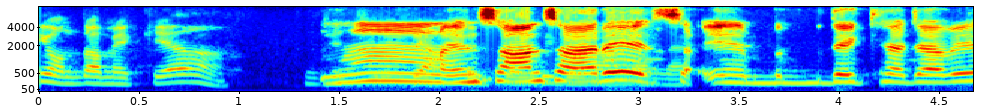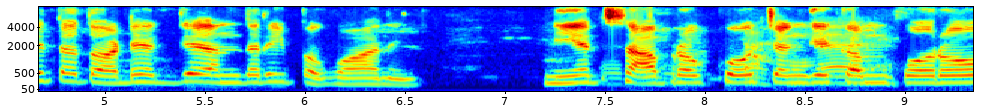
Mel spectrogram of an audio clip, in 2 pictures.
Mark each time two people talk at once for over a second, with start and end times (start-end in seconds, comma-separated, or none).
1.4-2.9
